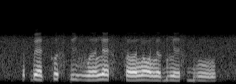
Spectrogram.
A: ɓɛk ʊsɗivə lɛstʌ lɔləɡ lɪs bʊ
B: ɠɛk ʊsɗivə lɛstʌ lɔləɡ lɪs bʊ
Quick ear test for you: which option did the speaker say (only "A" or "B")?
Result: A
